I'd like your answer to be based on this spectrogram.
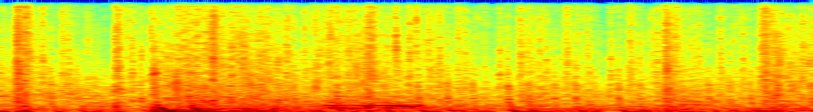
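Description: Rapid gunfire from the video game Grind Survivors rattles in a fast, continuous stream of shots at moderate level, with faint game effects mixed in.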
